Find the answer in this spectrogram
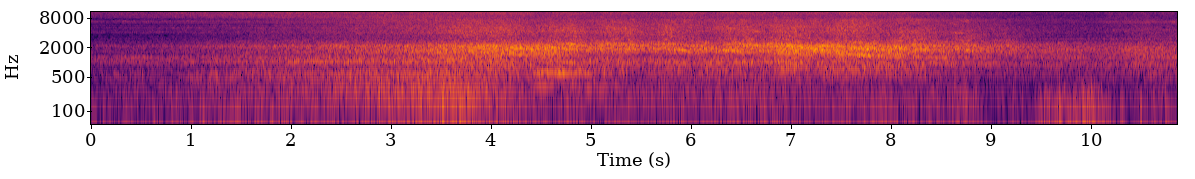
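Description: PKP Intercity passenger train passing through the station at speed: the rush of wheels on rail grows as it approaches, is loudest for several seconds in the middle as the coaches go by, then fades as it draws away.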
